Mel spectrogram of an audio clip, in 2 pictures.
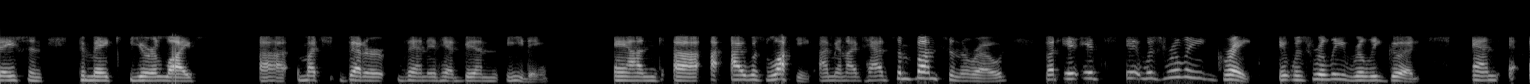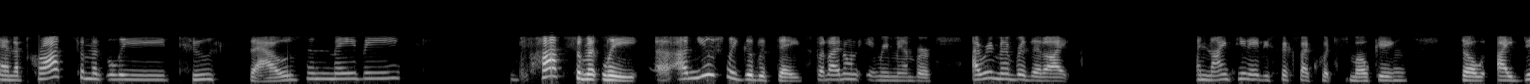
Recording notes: the 100 Pounders Phone Meeting, 12/12/23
